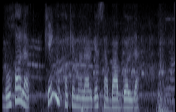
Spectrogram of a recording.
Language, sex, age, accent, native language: Uzbek, female, 25-34, Andijon, Uzbek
